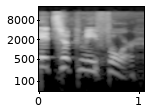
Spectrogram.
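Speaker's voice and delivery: ordinary talk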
